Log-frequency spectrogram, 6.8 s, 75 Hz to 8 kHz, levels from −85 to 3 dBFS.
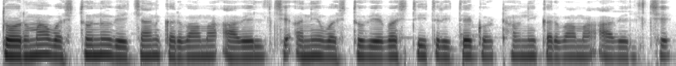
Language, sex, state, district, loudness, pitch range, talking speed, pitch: Gujarati, male, Gujarat, Valsad, -20 LUFS, 145-155 Hz, 115 wpm, 150 Hz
